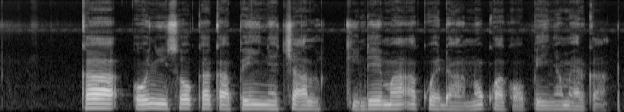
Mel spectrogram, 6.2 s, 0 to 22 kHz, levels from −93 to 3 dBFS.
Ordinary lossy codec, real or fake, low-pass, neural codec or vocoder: none; real; none; none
